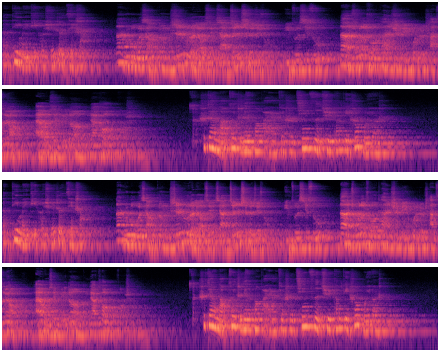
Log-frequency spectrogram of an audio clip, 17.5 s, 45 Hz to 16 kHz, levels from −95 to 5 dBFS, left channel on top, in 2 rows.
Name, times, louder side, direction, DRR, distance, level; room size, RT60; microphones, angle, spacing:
voice 1, 0.0-1.7 12.7-16.3, right 1 dB, 40° right, -1 dB, 0.6 m, -26 dB
voice 2, 2.3-6.4 6.7-9.0 9.4-11.5, right 1 dB, 65° right, -2 dB, 1.6 m, -30 dB
8.7 x 5.4 x 5.3 m, 2.1 s
head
